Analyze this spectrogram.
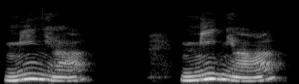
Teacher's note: Not stress, pronounce it as и.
